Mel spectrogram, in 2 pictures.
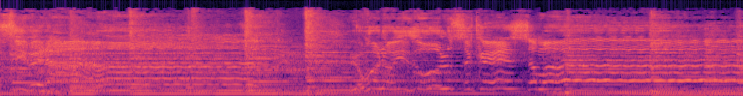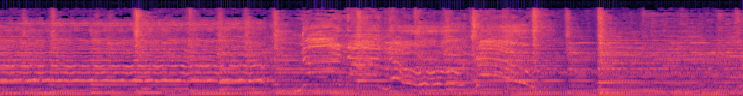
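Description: Acoustic guitar strummed under male singing, live. In the middle the singer holds one long note with a slight waver.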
